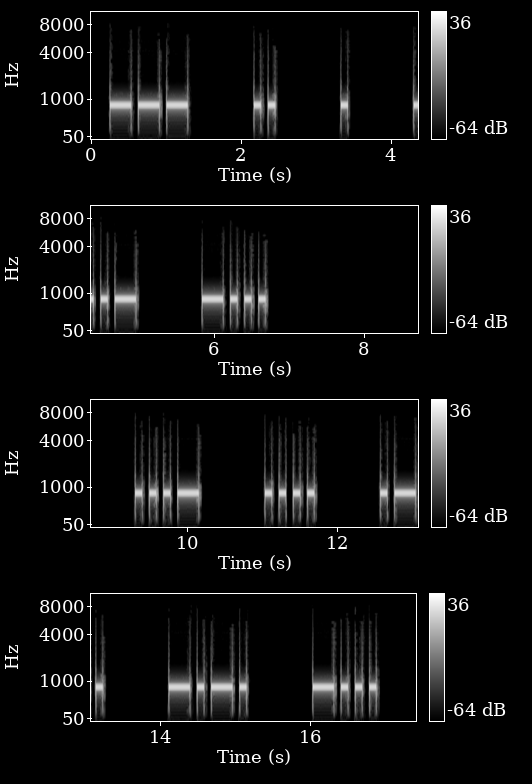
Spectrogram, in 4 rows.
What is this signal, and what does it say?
Morse code, heard as a keyed tone, about 13 wpm, spaced as for 7 wpm, 800 Hz. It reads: OIEUB VHRCB
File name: LEZIONI / 5 LBVC / 5 LBVC ws 12wpm 3159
